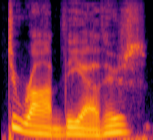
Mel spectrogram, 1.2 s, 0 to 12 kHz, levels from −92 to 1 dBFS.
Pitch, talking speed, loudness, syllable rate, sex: 125 Hz, 210 wpm, -16 LUFS, 4.8 syllables/s, male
